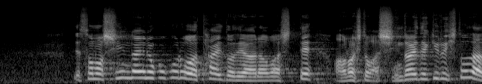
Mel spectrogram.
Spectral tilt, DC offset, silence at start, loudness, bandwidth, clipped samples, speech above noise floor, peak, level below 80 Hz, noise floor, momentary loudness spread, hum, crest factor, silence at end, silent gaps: -3.5 dB/octave; under 0.1%; 0.75 s; -23 LUFS; 16 kHz; under 0.1%; 31 dB; -6 dBFS; -64 dBFS; -54 dBFS; 6 LU; none; 18 dB; 0 s; none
